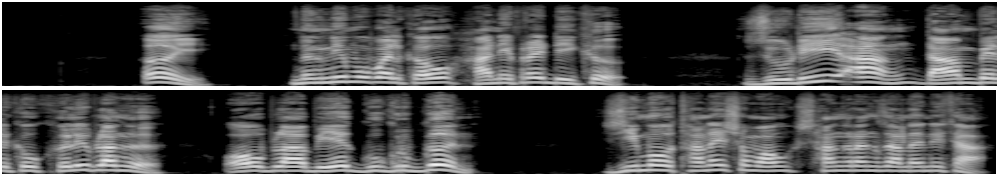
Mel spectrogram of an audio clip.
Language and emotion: Bodo, angry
